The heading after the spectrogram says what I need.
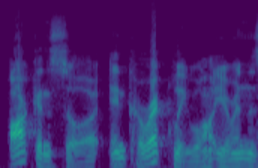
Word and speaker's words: Arkansas: Apparently, it's strictly prohibited to pronounce Arkansas incorrectly while you're in the state.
